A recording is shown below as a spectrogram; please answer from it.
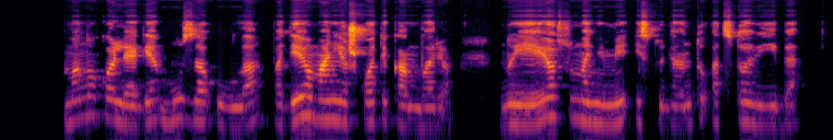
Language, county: Lithuanian, Šiauliai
